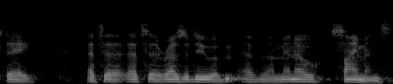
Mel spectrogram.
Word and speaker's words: Menno Simons: But Menno Simons, Menno Simons is how it's pronounced, I think, properly. That's how the Mennonites say it.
